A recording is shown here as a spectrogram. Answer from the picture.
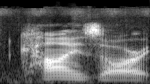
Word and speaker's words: Caesar: They also pronounce Caesar in a very weird way, Kaisar, which as it turns out, Kaisar is the correct way to pronounce the name.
